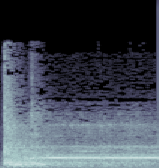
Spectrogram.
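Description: Large metal panels on the sides of a ship clank open: two heavy thuds in quick succession, then a loud, steady rushing rumble with a sustained mid-pitched hum running underneath.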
